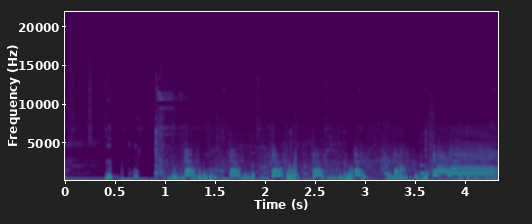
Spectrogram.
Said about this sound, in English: So, we have a special guest noise from a penguin. Oh, my gosh. It's a penguin doing an air horn. Can we play it?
